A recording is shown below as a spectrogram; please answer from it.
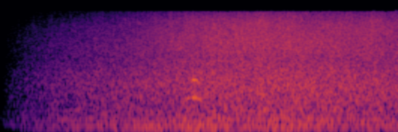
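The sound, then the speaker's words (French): Sea waves wash onto a shore in the French Antilles as a steady, broad roar of surf with a windy hiss, growing louder over the first seconds and then holding level, with no voices. “on est au bord de la mer.”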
